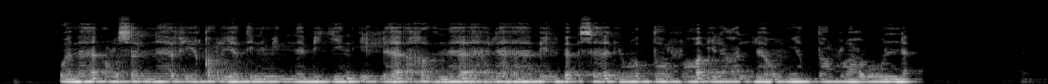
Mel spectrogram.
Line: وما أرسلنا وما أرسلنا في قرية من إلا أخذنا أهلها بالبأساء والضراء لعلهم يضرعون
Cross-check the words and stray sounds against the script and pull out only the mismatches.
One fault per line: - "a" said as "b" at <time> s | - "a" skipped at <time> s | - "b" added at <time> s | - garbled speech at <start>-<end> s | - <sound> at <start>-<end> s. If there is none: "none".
- "وما أرسلنا" skipped at 1.7 s
- "نبي" added at 2.9 s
